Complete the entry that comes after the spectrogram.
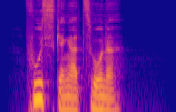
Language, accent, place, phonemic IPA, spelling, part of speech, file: German, Germany, Berlin, /ˈfuːsɡɛŋɐˌtsoːnə/, Fußgängerzone, noun, De-Fußgängerzone.ogg
- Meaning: pedestrian zone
